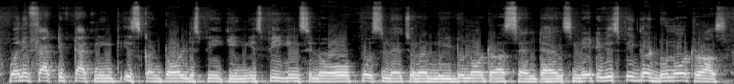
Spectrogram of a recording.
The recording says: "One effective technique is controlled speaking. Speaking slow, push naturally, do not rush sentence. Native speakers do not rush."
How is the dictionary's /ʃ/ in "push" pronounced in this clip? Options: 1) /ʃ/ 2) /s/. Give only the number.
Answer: 2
